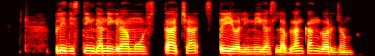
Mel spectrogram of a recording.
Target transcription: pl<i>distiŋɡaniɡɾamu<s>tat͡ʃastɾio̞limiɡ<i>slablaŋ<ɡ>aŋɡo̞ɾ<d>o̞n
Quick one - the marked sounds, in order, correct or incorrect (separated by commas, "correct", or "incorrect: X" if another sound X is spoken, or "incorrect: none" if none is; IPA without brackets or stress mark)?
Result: correct, correct, incorrect: a, incorrect: k, incorrect: d͡ʒ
